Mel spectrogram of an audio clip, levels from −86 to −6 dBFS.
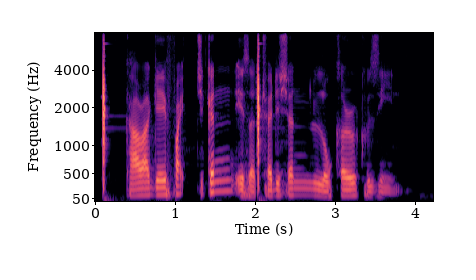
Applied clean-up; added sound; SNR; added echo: classical method Wiener filter.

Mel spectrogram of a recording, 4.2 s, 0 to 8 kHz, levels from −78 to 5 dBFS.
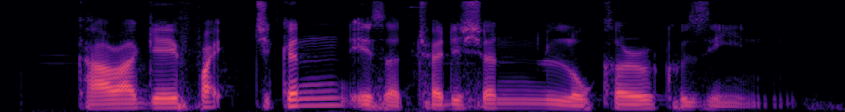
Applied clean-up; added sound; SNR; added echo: neural separator model SepFormer DNS4.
